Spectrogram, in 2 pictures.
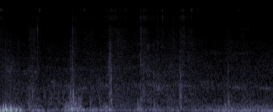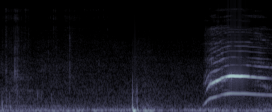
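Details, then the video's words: Street cats fighting: after several seconds of quiet shuffling and taps, one loud, rising then gradually falling yowl bursts out at the very end. "Cats on the street are fighting with a lot of funny sounds."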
